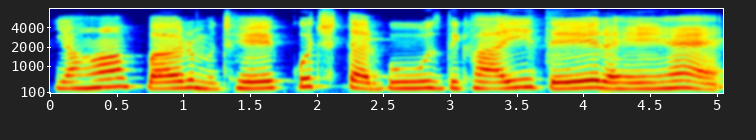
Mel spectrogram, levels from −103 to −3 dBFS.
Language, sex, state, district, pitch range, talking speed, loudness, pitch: Hindi, female, Madhya Pradesh, Katni, 225-250 Hz, 105 wpm, -13 LUFS, 230 Hz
